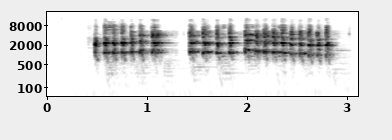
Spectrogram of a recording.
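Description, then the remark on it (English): A car engine revs in three close bursts, a buzzy, pulsing whine that rises and holds, loud, with brief gaps between runs and no talking, heard from inside the car, outdoors. “I am in a car, would you believe it?”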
